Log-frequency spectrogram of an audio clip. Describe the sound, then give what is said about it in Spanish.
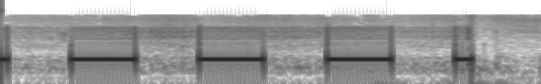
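A telephone busy tone sounds after a dropped call. Loud, steady beeps of a single mid pitch pulse on and off at even intervals, with three full pulses between clipped fragments at the start and end. “Se cortó la llamada. Vamos a tratar de recuperarla inmediatamente.”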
